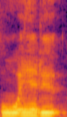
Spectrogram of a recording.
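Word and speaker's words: オーエル: In Japanese, it's pronounced oeru, oeru. So it's based on the English word OL.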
